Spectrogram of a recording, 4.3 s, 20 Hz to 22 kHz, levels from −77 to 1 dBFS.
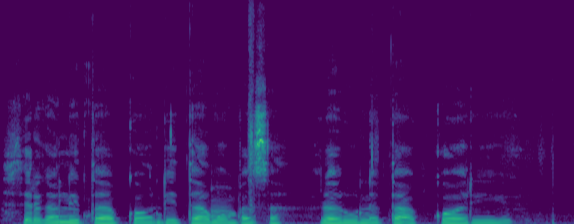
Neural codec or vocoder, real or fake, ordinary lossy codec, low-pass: none; real; none; none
